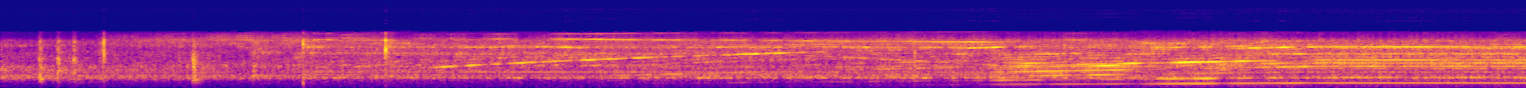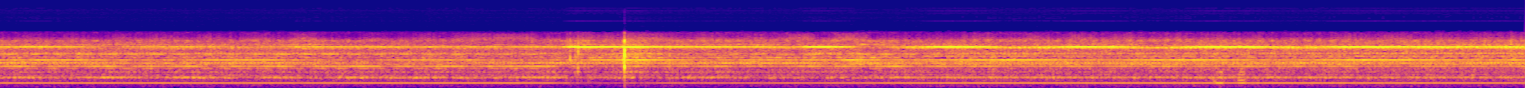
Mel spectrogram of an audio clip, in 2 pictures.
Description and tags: spindle motor
high, motor, speed, spindle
